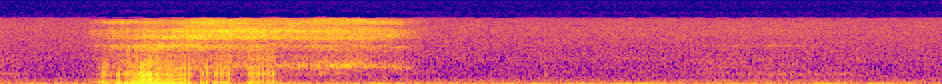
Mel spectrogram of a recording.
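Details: One low, rumbling snore lasting about a second and a half during sleep, then quiet breathing and room hiss.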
